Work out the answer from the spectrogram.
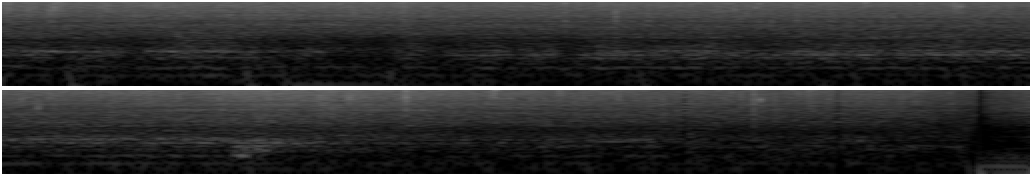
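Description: Seasoned chicken tenders sizzling in hot olive oil in a nonstick skillet on medium heat: a steady frying hiss with light crackles. It drops out for a moment near the end.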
